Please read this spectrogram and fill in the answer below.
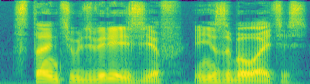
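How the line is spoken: Stern. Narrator (Russian): господин ротмистр строго сказал

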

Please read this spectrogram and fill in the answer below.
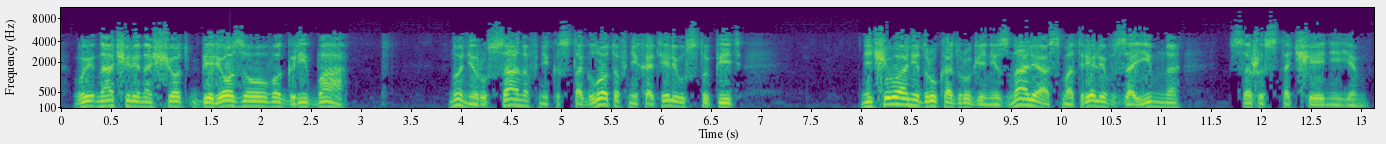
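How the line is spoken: Voiceless whisper. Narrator (Russian): шептал безголосый с Демкиной кровать

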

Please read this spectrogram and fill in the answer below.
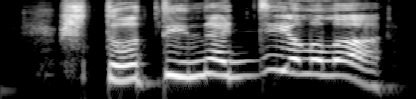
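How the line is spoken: Shout. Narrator (Russian): крикнул Петя

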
